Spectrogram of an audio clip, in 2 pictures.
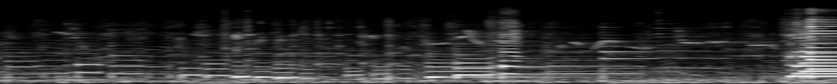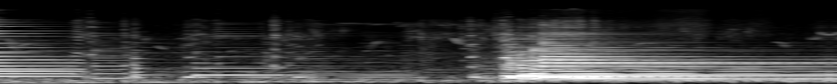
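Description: Acoustic guitar played solo in gypsy jazz style: a falling run of single plucked notes, then struck chords. The loudest chord comes near the end and rings out.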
